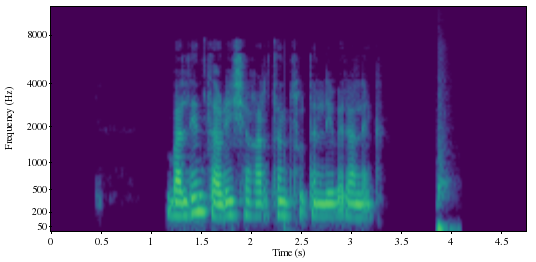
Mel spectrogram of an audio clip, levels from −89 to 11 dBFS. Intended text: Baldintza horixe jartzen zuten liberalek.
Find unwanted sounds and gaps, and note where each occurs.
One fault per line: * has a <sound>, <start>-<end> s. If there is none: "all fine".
* has a whoosh, 3.8-4.1 s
